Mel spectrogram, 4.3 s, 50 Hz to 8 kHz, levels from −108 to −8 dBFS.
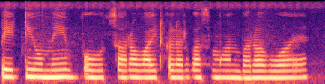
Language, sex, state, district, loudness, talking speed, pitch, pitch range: Hindi, female, Uttar Pradesh, Shamli, -14 LUFS, 150 wpm, 210 Hz, 205-215 Hz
